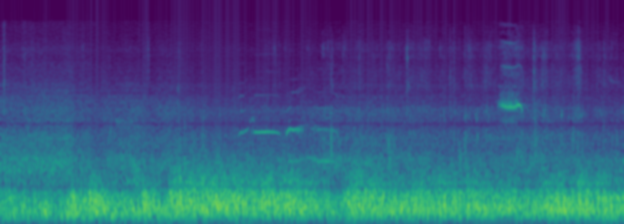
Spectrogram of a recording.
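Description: Steady low rush of wind on the microphone, with faint short whistled notes in the middle and one short, high, clear call from an American oystercatcher about five seconds in.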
